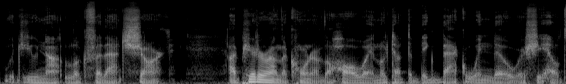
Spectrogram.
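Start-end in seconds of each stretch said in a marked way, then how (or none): none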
